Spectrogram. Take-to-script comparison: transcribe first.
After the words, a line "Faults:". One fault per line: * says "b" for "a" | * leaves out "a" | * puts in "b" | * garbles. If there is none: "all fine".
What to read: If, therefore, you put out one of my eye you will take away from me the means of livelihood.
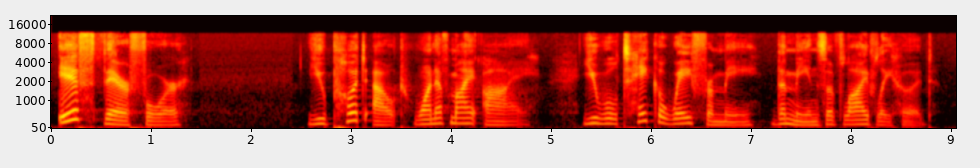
If, therefore, you put out one of my eye you will take away from me the means of livelihood.
Faults:
all fine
